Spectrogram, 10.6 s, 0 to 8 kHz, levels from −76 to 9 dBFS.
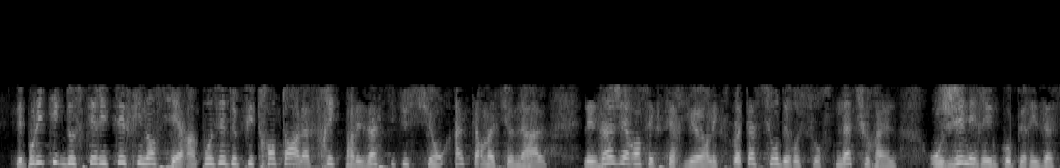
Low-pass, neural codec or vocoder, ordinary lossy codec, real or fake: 7.2 kHz; none; AAC, 16 kbps; real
